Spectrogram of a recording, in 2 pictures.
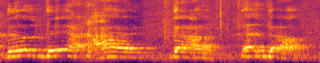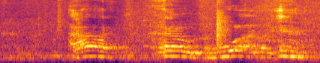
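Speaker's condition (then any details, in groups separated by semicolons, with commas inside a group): Cerebral palsy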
